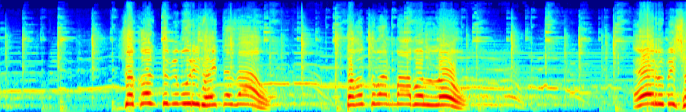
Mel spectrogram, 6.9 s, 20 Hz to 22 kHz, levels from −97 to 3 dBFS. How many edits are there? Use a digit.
0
